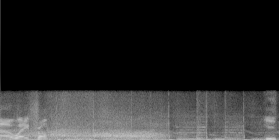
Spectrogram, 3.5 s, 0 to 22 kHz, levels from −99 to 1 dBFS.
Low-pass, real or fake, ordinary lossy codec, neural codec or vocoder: none; fake; none; codec, 16 kHz, 6 kbps, DAC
